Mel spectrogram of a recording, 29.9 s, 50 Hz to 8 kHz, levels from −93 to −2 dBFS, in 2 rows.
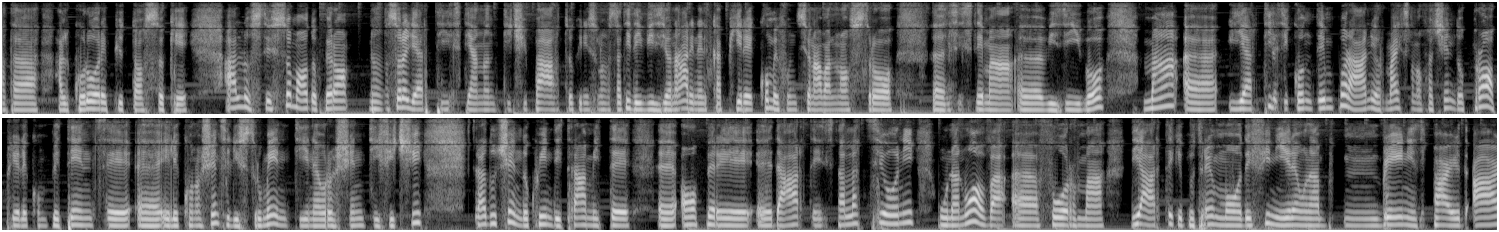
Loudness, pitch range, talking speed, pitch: -24 LUFS, 175-200 Hz, 140 wpm, 180 Hz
